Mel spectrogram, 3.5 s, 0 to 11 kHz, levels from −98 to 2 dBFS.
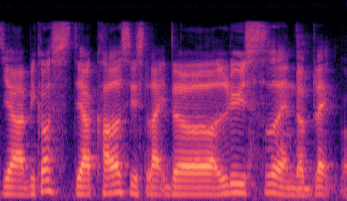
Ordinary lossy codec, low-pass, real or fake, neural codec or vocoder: none; none; real; none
